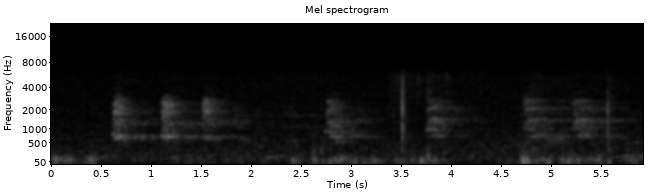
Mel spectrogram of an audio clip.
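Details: ['Serbian hound, one of two dogs on the trail of fox and roe deer, baying in the distance: ringing, harmonic yelps in quick groups of three, then a pause, then more paired bays. Faint low rumble underneath.']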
